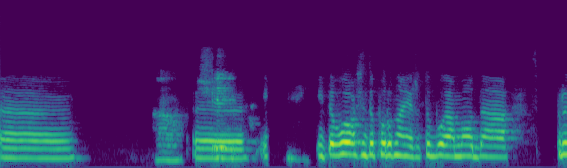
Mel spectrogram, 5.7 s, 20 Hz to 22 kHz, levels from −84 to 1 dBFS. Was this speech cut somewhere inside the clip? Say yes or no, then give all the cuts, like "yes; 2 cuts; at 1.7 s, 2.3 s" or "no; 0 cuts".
no; 0 cuts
